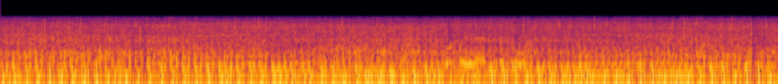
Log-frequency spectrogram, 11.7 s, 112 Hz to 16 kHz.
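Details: SF Moto X8 quad, cold start: about 1.5 minutes after starting, an intermittent ringing valve-like tick over the idle beat from the lower left side of the engine; heads and valves checked fine; vanishes once warm; source unclear.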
